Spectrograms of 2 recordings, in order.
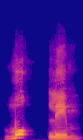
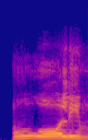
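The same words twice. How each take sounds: First: মুঅলিম as 'mu'-lim' with a glottal catch; hamza stop. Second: মুঅলিম run together as 'mu-wo-lim'; gliding, no hamza. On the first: Teacher corrects the word, মুঅলিম with a glottal stop. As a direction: cut the breath sharply after মু, then লিম. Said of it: "যেহেতু হামজা আছে". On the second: Teacher shows the mistake, মুঅলিম as gliding 'mu-wo-lim'. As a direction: slide through মুঅলিম with a w, no catch. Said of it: "মুঅলিম না". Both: Shown as a demonstration.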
